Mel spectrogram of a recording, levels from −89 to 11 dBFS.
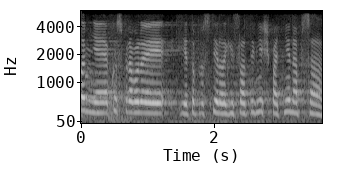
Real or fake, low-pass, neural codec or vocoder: real; 5.4 kHz; none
